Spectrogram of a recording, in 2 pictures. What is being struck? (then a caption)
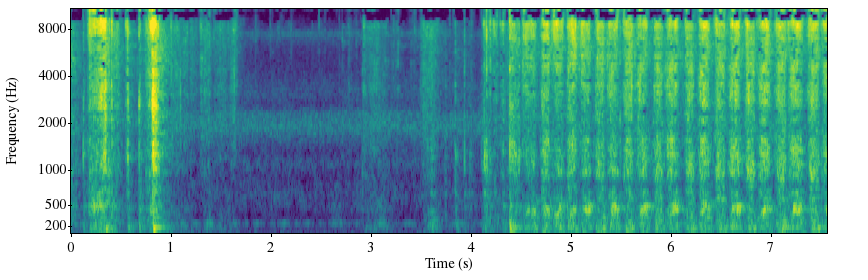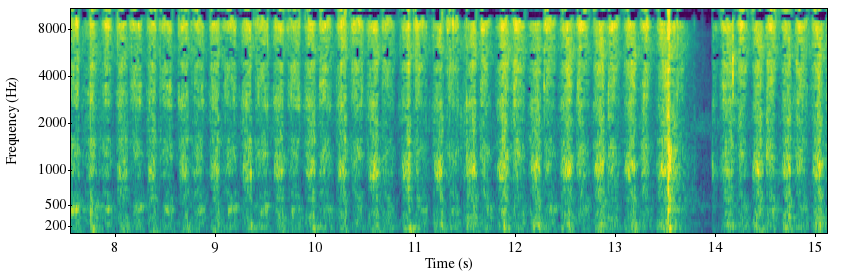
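Plaster dig block. A fist-sized solid blue plaster dig block resting on kraft paper is scraped and rasped with a blue plastic digging tool, crumbling into powder. A few scattered scrapes give way to a brief near-silent pause, then a steady run of rapid, gritty rasping strokes with a dry, bright edge, broken only by a short gap near the end.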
